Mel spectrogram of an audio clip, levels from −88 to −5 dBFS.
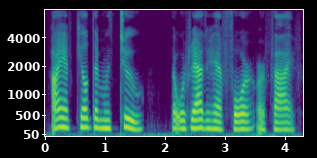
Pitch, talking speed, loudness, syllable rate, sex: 190 Hz, 180 wpm, -19 LUFS, 4.2 syllables/s, female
